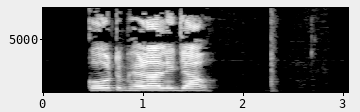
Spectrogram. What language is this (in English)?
Sansi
